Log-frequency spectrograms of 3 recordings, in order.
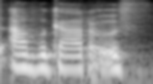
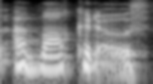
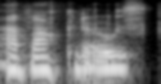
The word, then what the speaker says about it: avocodos: It was avocados. It was avo- No, it was avocodos. Sorry, I mispronounced his name. My bad, avocodos. And then the bomb went right ahead and destroyed av- avocados's um avocado farm.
